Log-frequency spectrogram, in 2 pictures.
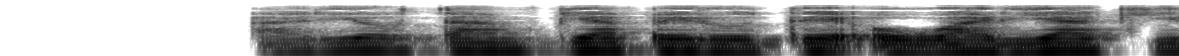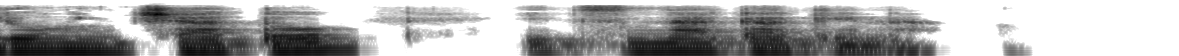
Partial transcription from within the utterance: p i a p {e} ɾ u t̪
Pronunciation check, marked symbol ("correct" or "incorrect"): correct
